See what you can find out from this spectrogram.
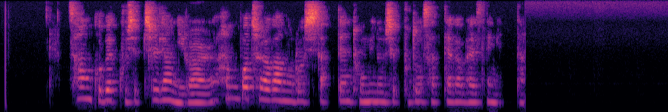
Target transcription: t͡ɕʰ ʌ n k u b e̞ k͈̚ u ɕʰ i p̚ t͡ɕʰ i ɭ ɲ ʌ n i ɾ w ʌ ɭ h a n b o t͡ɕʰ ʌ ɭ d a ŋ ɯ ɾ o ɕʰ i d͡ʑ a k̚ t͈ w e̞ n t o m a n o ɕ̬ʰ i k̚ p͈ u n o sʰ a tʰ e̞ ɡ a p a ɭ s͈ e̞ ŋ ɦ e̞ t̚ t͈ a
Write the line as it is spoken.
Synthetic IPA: t͡ɕʰ ʌ n k u b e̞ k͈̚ u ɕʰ i p̚ t͡ɕʰ i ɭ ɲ ʌ n i ɾ w ʌ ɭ h a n b o t͡ɕʰ ʌ ɭ ɡ a ŋ ɯ ɾ o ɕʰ i d͡ʑ a k̚ t͈ w e̞ n t o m i n o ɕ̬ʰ i k̚ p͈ u d o sʰ a tʰ e̞ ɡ a p a ɭ s͈ e̞ ŋ ɦ e̞ t̚ t͈ a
